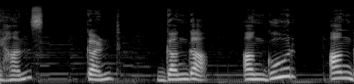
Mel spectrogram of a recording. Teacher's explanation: अनुस्वार छेंस यह अपने से पूर्व वर्ण के ऊपर बिंदु के रूप में प्रयुक्त होता है, जैसे हंस, कंठ, गंगा, अंगूर, अंग आदि। इसका उच्चारण स्वर के बाद होता है तथा ध्वनि नाक से निकलती है।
